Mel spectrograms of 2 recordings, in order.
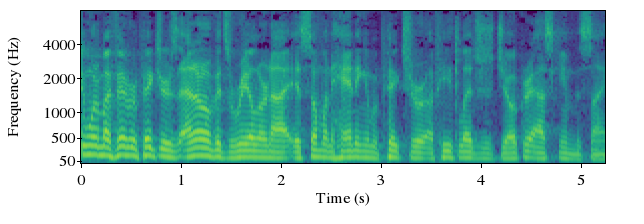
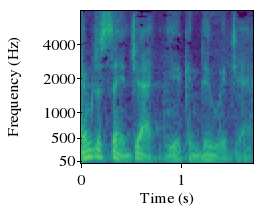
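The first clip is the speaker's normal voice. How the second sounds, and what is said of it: Poor Jack Nicholson impression. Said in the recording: “worst Jack Nicholson impression.”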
